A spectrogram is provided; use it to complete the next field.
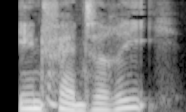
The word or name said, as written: infanteri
